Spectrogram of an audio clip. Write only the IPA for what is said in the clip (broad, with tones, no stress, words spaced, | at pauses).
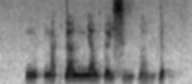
ŋə˨˩p̚ŋa˦˥k̚ɗa˧w ɲa˧wɗə̰˧˥jzə̤˨˩mɓa̤˨˩m ɗə˨˩p̚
